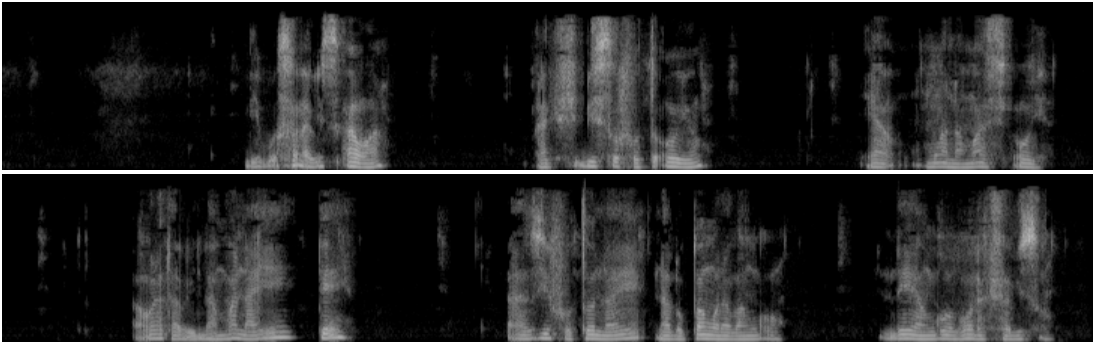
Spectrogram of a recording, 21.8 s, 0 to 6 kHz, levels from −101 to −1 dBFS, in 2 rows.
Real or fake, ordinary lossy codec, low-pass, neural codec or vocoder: fake; AAC, 24 kbps; 5.4 kHz; codec, 16 kHz, 8 kbps, FunCodec, trained on LibriTTS, 25 frames a second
